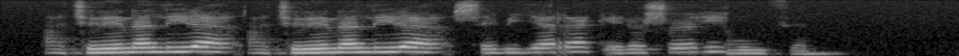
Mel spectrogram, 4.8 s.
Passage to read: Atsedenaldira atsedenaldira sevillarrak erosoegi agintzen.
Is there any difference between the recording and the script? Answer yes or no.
no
